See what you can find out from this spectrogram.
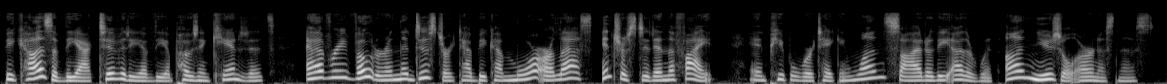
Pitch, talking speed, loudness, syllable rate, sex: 215 Hz, 175 wpm, -18 LUFS, 5.8 syllables/s, female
